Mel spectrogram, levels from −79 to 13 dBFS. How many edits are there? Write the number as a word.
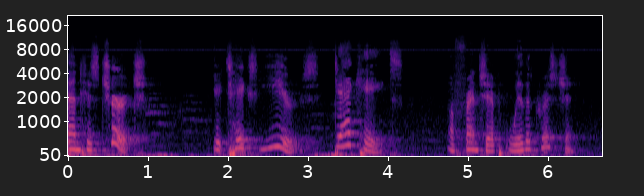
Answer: one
